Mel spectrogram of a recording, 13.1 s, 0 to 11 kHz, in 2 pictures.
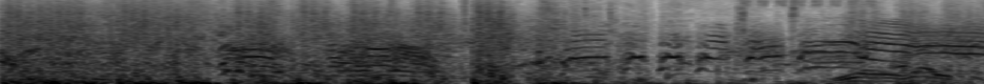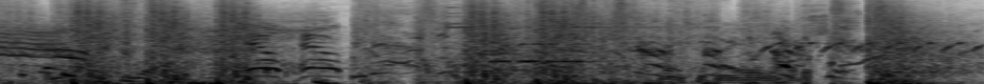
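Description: Gunfire from the Left 4 Dead video game rattles in rapid, dense bursts, loud and continuous with a few brief pauses and crashing impacts, while players talk over the shooting.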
